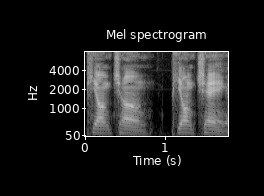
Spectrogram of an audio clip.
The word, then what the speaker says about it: Pyeongchang: But that's a 42% drop from the low-rated Pyeongchang, I believe is how you pronounce the Pyeongchang Olympics in 2018, which was the previous lowest viewership up until that point.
